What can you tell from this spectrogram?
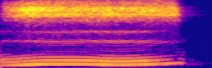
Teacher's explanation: So zzz is still a consonant, it's buzzing, and you can feel it buzzing in your throat, but it's not an open vowel sound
